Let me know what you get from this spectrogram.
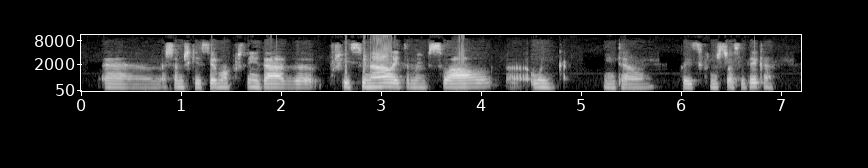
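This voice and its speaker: A woman talks at a fairly quick pace in a fairly low, dark, mellow voice. Her intonation is monotone and flat. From northern Portugal, Porto. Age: 30s. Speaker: emigrant interviewee, self-employed marketer. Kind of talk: interview. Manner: hesitant, many fillers.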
